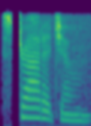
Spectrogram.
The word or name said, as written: stratagem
